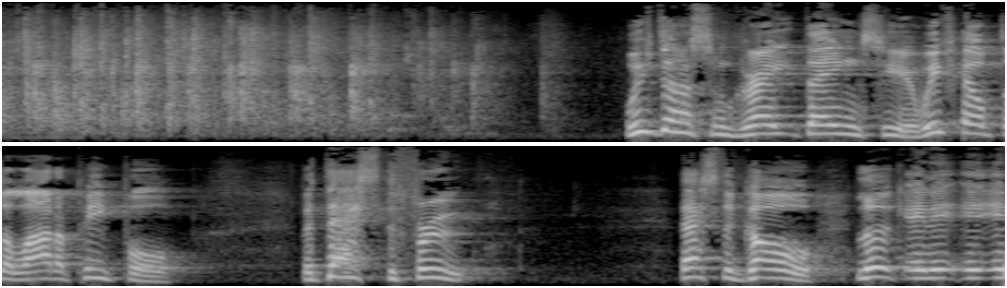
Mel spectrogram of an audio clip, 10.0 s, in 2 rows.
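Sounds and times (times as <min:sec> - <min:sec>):
church congregation clapping: 0:00.0 - 0:03.4
speech: 0:03.1 - 0:07.5, 0:08.4 - 0:10.0.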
